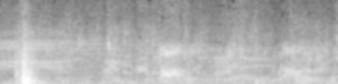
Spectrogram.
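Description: Young children's voices chattering and calling, with one sharp, loud thump about a third of a second in.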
